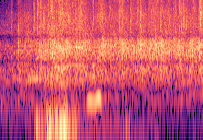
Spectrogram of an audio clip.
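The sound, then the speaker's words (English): An audience applauds the volunteers of a stage demonstration in a steady, dense wash of clapping that holds throughout, with a brief low voice or cheer rising underneath early on. “Can I get one more big round of applause for everybody who volunteered for this?”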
